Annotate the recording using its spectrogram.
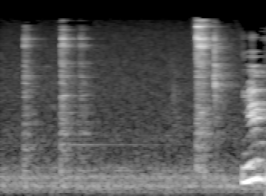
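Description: Cutlery clinking against a small plate: a few light taps, then a sharper clink near the end.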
